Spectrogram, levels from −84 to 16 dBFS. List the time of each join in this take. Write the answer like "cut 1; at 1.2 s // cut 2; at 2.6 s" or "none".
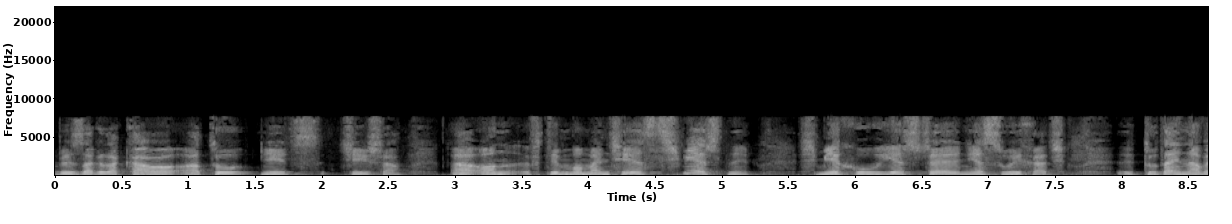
cut 1; at 2.9 s // cut 2; at 5.5 s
